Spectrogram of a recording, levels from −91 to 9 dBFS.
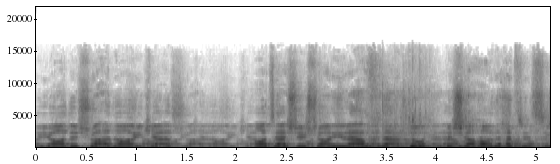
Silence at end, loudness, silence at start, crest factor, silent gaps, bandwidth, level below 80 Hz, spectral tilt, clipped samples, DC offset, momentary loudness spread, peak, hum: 0 s; -17 LUFS; 0 s; 16 dB; none; 16.5 kHz; -54 dBFS; -4.5 dB/octave; under 0.1%; under 0.1%; 10 LU; -2 dBFS; none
